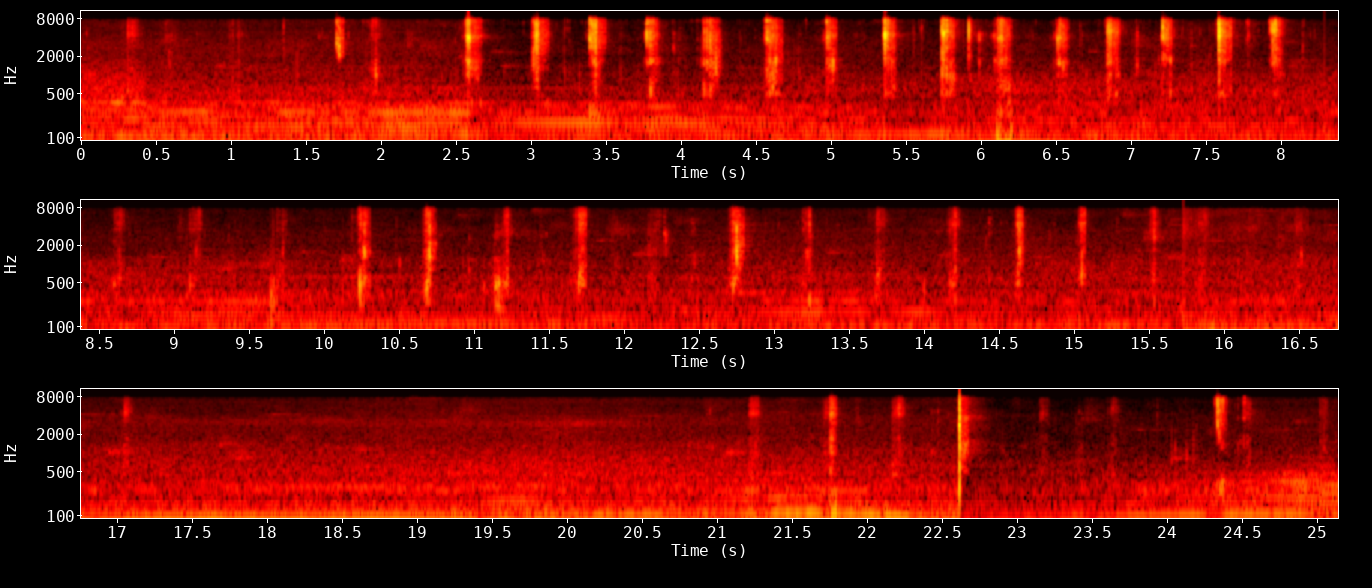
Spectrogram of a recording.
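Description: Close-miked chewing of crisp raw cucumber: a quick run of sharp crunches, several a second, over the first eight seconds, then sparser crunches. Later a low rumble and one sharp knock.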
